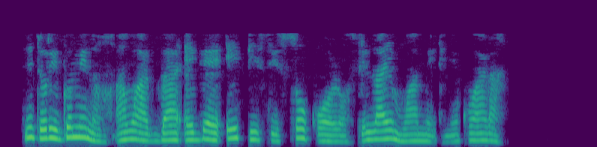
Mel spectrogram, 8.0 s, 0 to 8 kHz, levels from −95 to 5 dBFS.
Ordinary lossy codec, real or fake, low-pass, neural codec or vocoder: AAC, 16 kbps; real; 7.2 kHz; none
